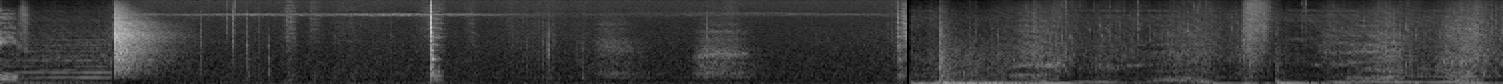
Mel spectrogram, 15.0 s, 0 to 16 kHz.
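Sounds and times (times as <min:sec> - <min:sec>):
sharp chop-like knock: 0:01.1 - 0:01.8.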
